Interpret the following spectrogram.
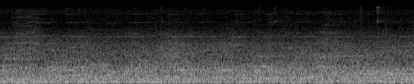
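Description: Steady low background rumble of a shopping mall's interior, even throughout with no distinct events.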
